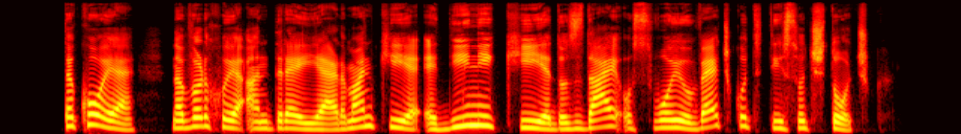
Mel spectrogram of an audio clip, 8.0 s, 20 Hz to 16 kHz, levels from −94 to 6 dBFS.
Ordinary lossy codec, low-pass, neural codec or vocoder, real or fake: none; 14.4 kHz; none; real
